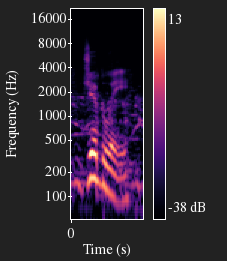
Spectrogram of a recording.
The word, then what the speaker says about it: Ghibli: And it it is pronounced Jibli with like a soft G.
